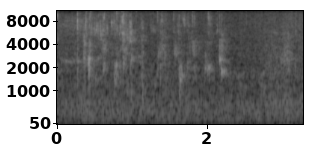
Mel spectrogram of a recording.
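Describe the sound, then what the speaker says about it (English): Cognac poured into a pan holding beef fillet and chunks of onion. Soft drips and light liquid trickles run quietly throughout, then a sharp, louder splash hits at the very end. "I'm going to add my cognac"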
